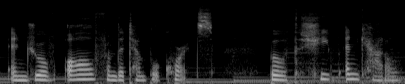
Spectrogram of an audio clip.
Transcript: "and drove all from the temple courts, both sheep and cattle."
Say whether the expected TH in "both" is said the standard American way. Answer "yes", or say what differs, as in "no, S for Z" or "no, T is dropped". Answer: yes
